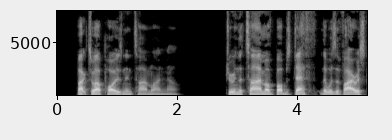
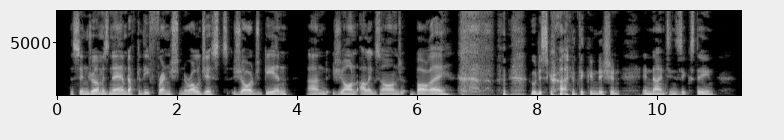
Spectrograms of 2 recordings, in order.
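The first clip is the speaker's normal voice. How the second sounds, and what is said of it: Put-on French accent on names. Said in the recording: “My French accent is spot on, isn't it?”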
